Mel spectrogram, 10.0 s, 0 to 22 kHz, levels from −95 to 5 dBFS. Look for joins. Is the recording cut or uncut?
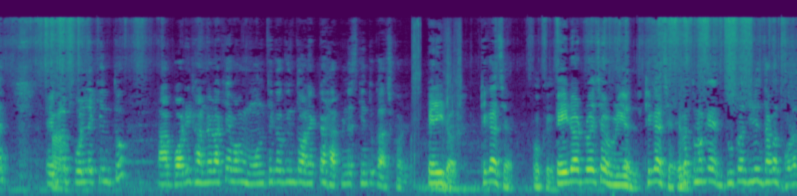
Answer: cut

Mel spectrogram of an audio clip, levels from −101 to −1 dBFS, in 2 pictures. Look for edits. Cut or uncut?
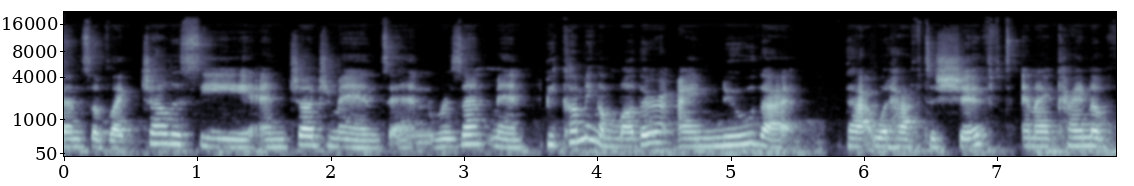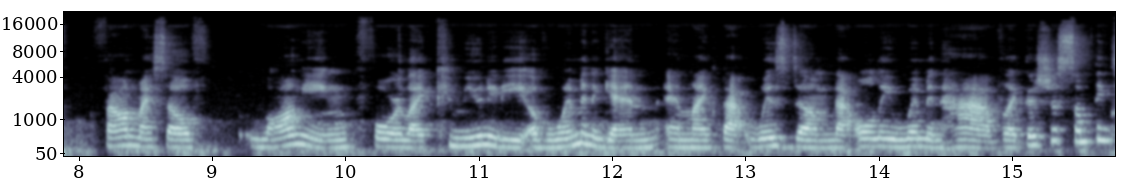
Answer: cut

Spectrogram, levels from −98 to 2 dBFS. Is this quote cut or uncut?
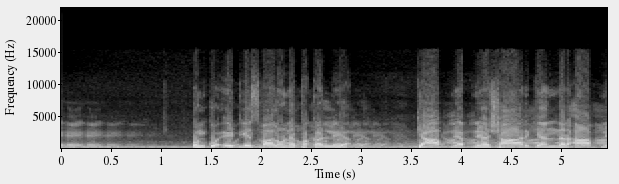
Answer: uncut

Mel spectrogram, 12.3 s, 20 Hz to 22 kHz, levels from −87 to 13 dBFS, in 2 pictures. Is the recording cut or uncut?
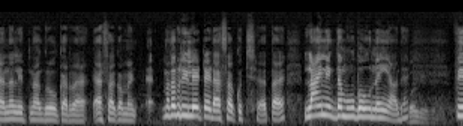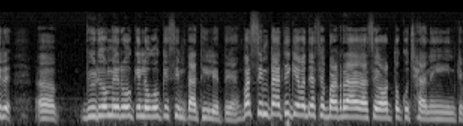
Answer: uncut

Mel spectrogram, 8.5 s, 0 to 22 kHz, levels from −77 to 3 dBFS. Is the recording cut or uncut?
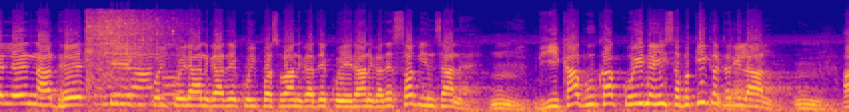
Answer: cut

